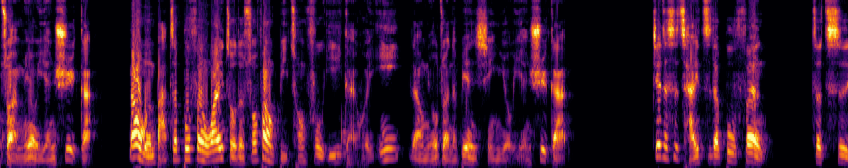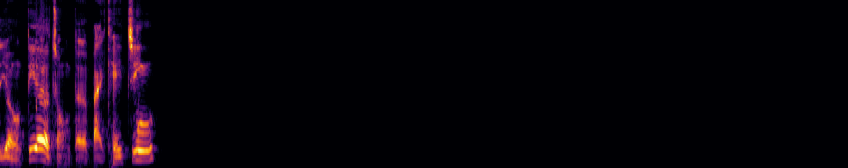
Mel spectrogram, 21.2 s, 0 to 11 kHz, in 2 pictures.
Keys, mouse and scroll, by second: 0.1 click, 1.3-3.0 drag, 7.2-7.7 drag, 11.8-12.6 typing, 11.9 click, 14.8 click, 17.0 click, 17.7 KP_0, 19.7 click.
